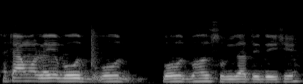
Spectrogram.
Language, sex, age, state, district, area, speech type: Odia, male, 18-30, Odisha, Bargarh, urban, spontaneous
